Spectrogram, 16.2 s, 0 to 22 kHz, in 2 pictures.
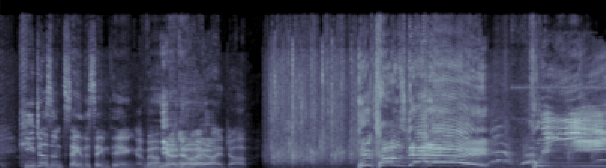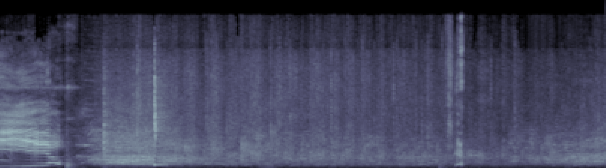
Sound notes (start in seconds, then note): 9.4 audience exclaims; 14.2 laughter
